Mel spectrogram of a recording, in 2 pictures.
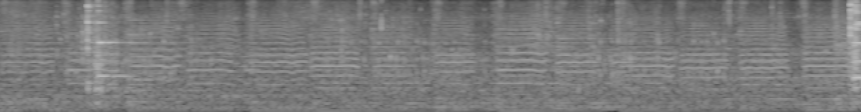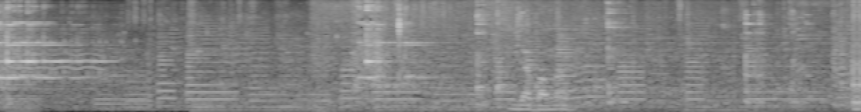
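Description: Background music, with tequila being poured from a bottle into stemmed tasting glasses and glass clinking. A brief bright ringing comes about six and a half seconds in.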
